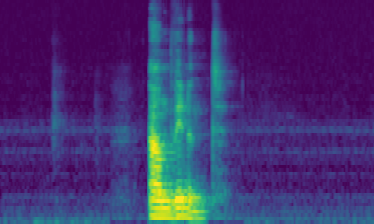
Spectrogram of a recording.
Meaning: present participle of aanwinnen
- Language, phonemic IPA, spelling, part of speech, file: Dutch, /ˈaɱwɪnənt/, aanwinnend, verb, Nl-aanwinnend.ogg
